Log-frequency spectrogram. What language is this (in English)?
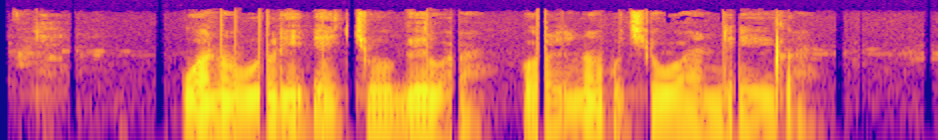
Ganda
